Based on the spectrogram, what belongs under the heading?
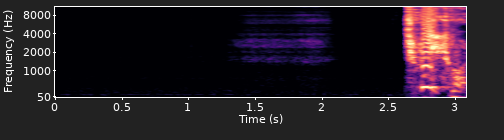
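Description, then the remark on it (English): A single loud, sudden sneeze bursts out near the end, right after a stretch of quiet murmuring and a few faintly spoken words. “Bless you.”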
